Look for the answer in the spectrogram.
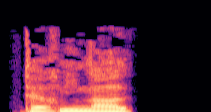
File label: "terminal", German; adjectives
